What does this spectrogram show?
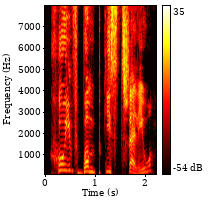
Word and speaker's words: Chuj w bombki strzelił: Our first contestant will be Chuj w bombki strzelił.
